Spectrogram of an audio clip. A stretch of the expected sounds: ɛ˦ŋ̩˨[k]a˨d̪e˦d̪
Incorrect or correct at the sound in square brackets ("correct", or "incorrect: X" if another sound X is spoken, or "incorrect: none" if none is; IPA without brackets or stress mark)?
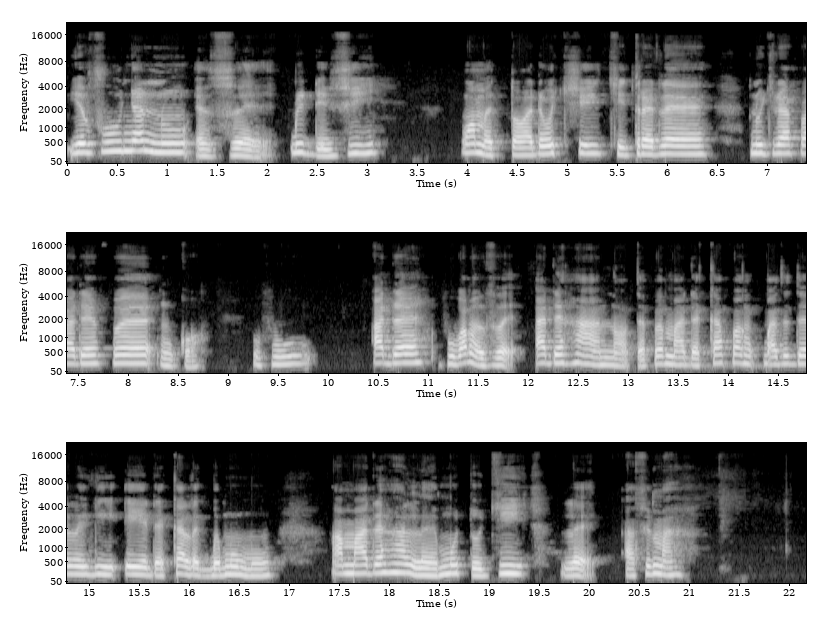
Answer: incorrect: k͡p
